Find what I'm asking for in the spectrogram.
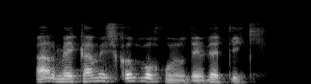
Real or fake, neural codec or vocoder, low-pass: fake; codec, 32 kHz, 1.9 kbps, SNAC; 7.2 kHz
